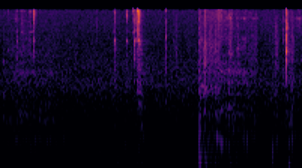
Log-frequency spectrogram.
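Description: Very faint, sparse clicks of small grinder parts being handled and fitted onto the axle, a few at a time, against near silence.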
